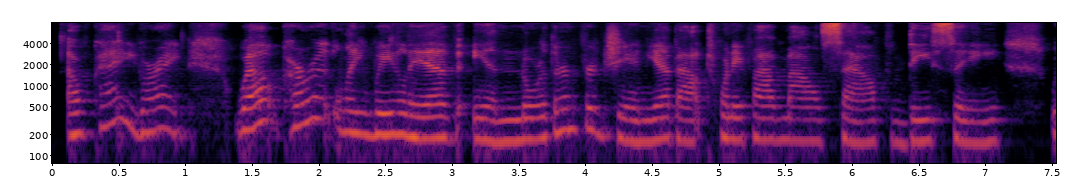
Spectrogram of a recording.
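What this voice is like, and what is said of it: Southern US accent. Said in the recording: “your southern accent ... that's where I get my southern draw”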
